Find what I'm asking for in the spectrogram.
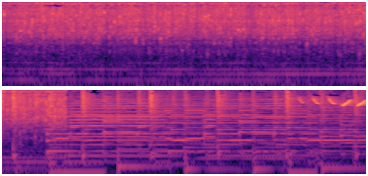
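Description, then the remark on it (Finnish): Flowing water, presented as the Nile flowing in a Moses stage play, babbles and trickles steadily like a summer brook, fairly loud, for about five seconds before music abruptly takes over. “Niin kun laitetaan musiikkia soimaan, mun täytyy ottaa täältä siis, että tämä siis todisteet, että Niili virtaa ja se kuulostaa tällainen kesäinen puro, niin se on, siinä on tosi kaunis ääni, kuunnelkaa.”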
